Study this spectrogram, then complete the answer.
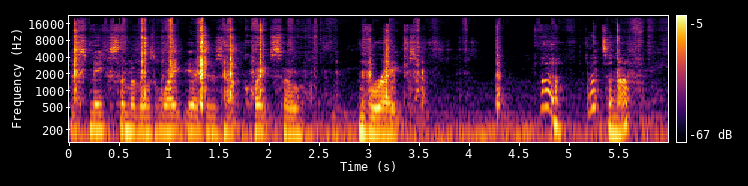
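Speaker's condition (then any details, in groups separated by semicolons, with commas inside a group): No condition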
